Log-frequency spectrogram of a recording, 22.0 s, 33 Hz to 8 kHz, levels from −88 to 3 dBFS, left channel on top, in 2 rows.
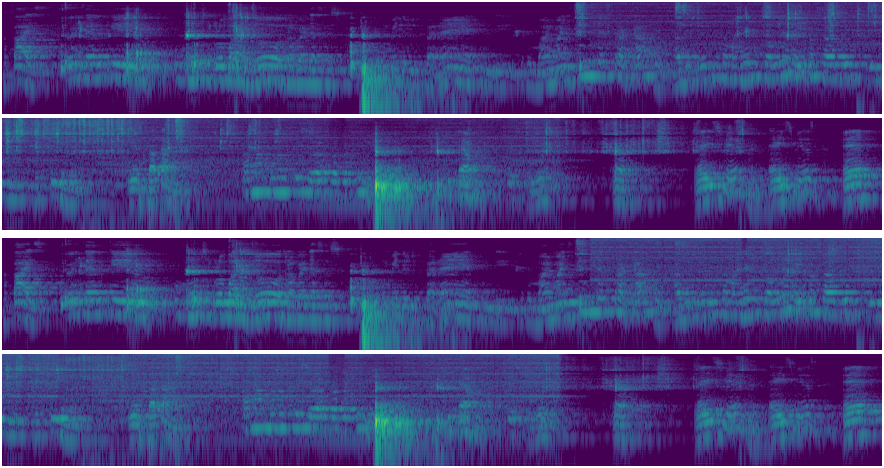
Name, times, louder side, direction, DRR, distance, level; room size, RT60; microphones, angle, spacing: voice 1, 0.0-4.2 4.7-12.0 12.6-12.8 14.0-16.0 16.4-16.9 17.3-17.9, right 2 dB, 30° right, 6 dB, 3.2 m, -52 dB
sound 1, 0.7-1.0 1.3-3.2 4.3-4.9 5.5-5.7 6.4-6.5 7.2-7.6 8.4-8.8 9.2-14.5 14.8-14.9 15.6-17.0 17.4-20.3, left 2 dB, 35° left, 1.7 m, -42 dB
sound 2, 7.3-18.0, right 10 dB, 50° right, 1.6 m, -52 dB
voice 2, 12.6-13.4 16.7-17.0 18.6-18.8 19.7-21.7, left 1 dB, 15° left, 1 dB, 2.4 m, -50 dB
22.0 x 17.5 x 9.9 m, 1.5 s
head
